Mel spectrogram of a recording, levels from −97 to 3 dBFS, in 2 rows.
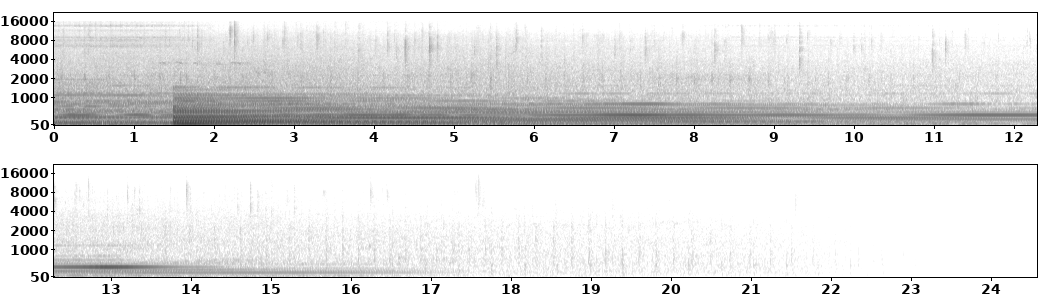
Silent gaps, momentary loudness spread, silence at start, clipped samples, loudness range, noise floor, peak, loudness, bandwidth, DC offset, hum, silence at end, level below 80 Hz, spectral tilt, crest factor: none; 19 LU; 0 s; under 0.1%; 15 LU; under -90 dBFS; -18 dBFS; -39 LUFS; 15.5 kHz; under 0.1%; none; 9.5 s; -62 dBFS; -8.5 dB/octave; 24 dB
